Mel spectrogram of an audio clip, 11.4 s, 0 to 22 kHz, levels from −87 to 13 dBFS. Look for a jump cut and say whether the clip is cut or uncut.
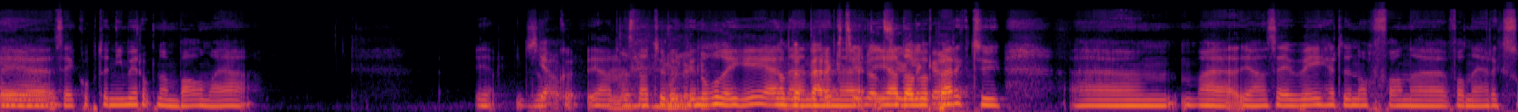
uncut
